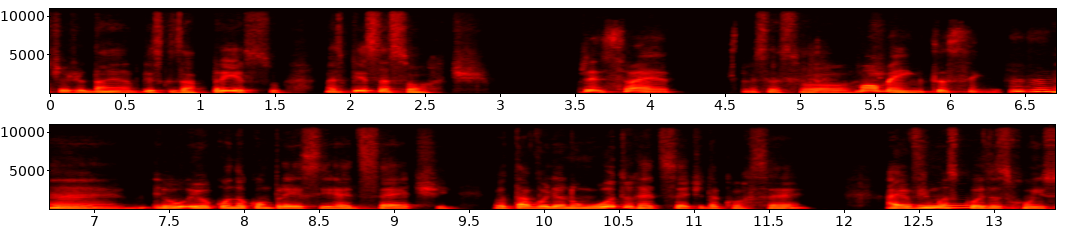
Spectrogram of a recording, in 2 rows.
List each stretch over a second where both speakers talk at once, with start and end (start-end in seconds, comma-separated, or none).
none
